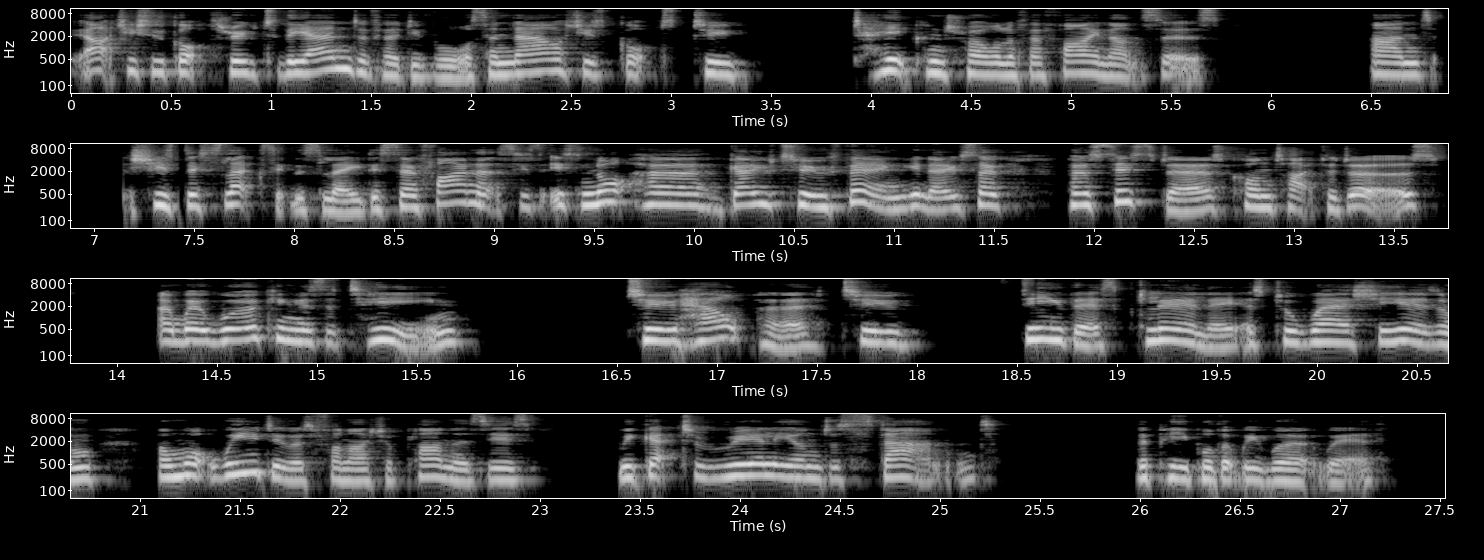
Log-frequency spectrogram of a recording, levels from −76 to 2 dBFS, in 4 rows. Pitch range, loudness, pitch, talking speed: 200-250 Hz, -19 LUFS, 225 Hz, 170 wpm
